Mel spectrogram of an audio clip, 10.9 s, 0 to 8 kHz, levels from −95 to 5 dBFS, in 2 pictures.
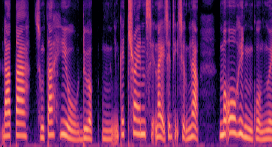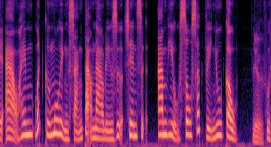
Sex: female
